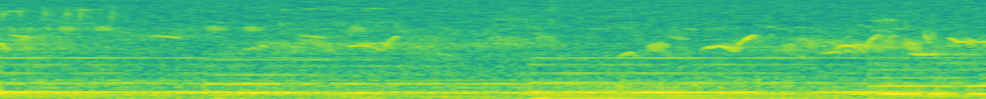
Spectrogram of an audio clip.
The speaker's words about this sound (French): Ces oiseaux qui chantent, le soleil qui brille, sa chaleur, une brise légère qui caresse notre peau.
